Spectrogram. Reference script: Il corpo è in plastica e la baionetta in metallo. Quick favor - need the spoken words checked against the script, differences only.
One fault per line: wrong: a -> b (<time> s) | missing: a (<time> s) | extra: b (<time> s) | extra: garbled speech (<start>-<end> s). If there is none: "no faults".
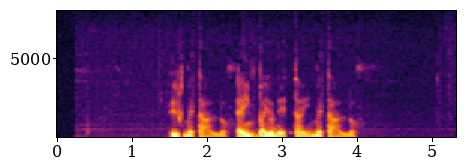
wrong: corpo -> metallo (1.7 s)
missing: plastica e la (2.6 s)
